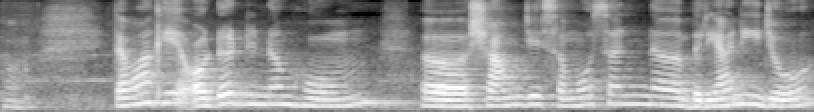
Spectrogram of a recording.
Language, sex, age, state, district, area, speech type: Sindhi, female, 45-60, Maharashtra, Mumbai Suburban, urban, spontaneous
